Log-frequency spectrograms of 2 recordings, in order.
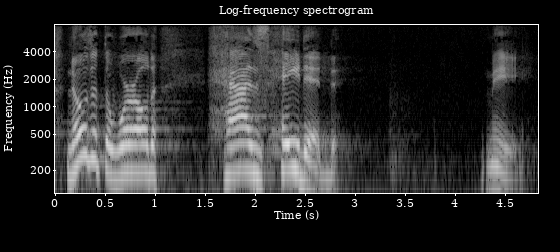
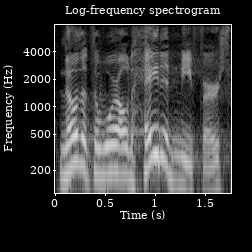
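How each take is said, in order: First: "has hated" pushed higher and louder, slowed; stress on has hated. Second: Said in the usual way. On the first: Shown as a demonstration. Preacher corrects the translation, stressing "has hated". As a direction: lean hard on "has hated" to show the perfect tense. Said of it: "we say". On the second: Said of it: "Instead of".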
